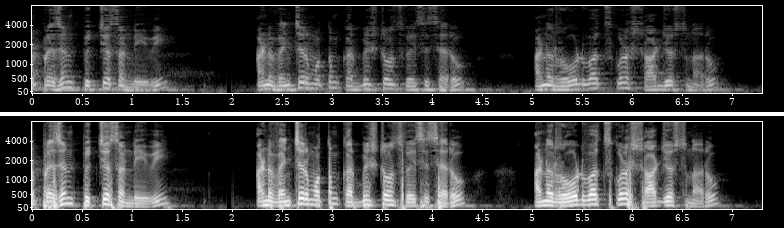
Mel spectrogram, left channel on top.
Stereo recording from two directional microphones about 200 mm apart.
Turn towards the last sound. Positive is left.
turn(degrees=-45)  # may be behind; listen again after turning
